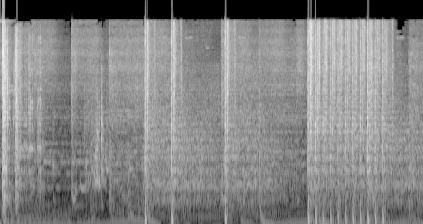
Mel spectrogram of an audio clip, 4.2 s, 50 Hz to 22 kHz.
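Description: Gunshot sound effects for an FN F2000 bullpup rifle over background music: three single shots in the first half, then a rapid automatic burst lasting under a second near the end.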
